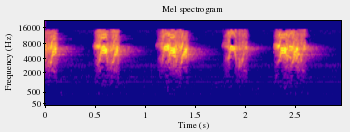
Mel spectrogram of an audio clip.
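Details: Young house sparrows in the nest at feeding time, giving a slower series of five high, rasping chirp bursts with short quiet gaps between.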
